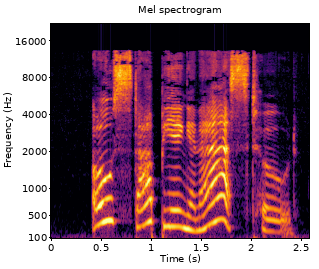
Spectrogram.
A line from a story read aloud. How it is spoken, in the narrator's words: cried Mole despairingly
